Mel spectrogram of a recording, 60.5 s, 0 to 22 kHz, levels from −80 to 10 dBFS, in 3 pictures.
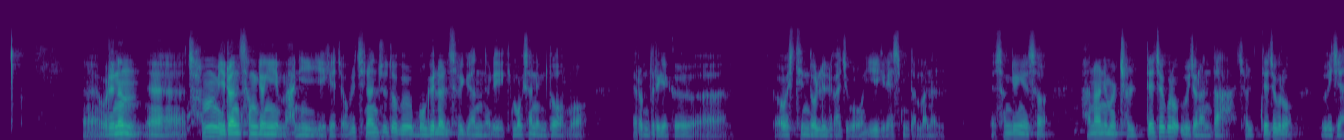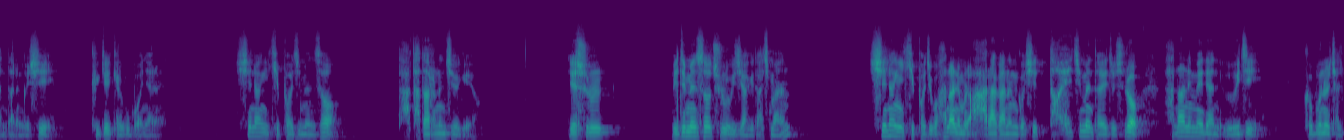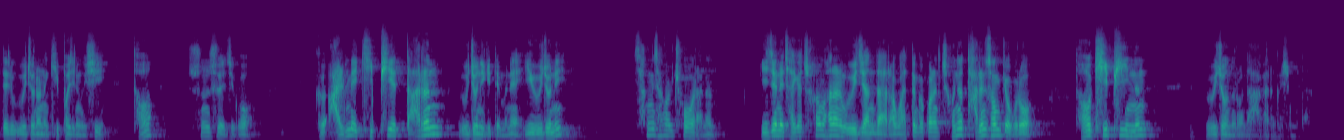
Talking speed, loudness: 265 characters per minute, -33 LUFS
